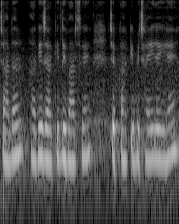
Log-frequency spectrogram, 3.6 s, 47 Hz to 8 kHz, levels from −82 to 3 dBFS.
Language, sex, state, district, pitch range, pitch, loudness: Hindi, female, Bihar, Darbhanga, 205-225 Hz, 210 Hz, -27 LUFS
